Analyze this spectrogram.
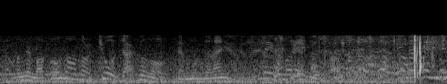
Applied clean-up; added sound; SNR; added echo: none; Splash, splatter; -2 dB; none.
